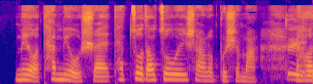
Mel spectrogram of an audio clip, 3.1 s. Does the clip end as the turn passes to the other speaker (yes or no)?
no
